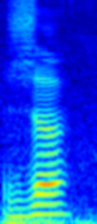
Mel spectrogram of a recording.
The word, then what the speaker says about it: je: So we say je and page, je and page.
